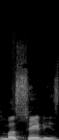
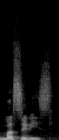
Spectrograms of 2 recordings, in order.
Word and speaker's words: Mercedes: You pronounce this as Mercedes, not Mercedes.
